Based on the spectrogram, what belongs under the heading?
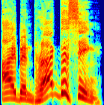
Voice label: Male Troll Attack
